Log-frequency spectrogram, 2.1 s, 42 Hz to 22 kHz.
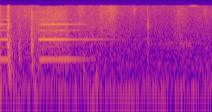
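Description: A sharp click, then a short steady electronic beep from the Lexus NX 300h's cabin system, followed by a few light clicks and knocks of handling inside the car over a low steady hum.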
